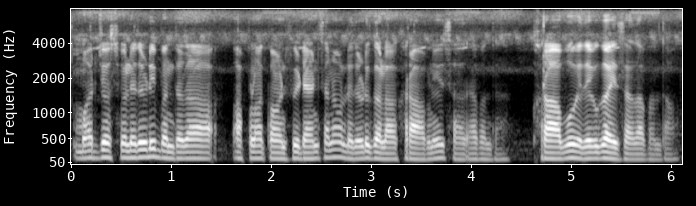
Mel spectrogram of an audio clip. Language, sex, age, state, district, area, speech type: Dogri, male, 30-45, Jammu and Kashmir, Reasi, rural, spontaneous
